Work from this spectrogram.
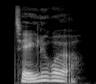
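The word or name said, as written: TALERØRENES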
